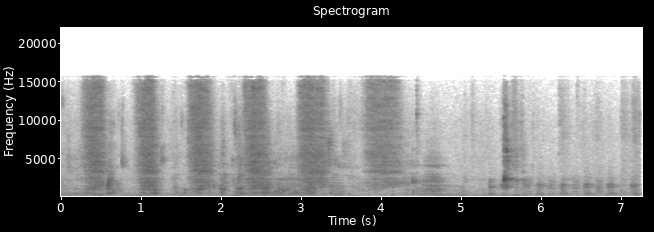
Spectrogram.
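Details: Siberian Husky panting while being groomed indoors during its coat shed: breathy, hissing bursts repeated steadily, roughly one and a half per second, with soft brushing rustles between breaths.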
